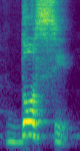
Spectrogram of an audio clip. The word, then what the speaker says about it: doce: Doce. Qual que é a sílaba mais forte da palavra doce? Doce. Olha lá. Doce. O si é fraquinho, então é uma paroxítona.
